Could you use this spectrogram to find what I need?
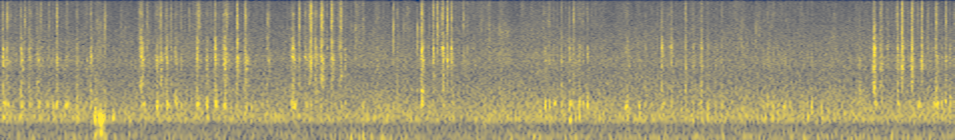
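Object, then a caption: Coated scratch art paper scraped with a wooden stylus. A thin wooden stylus scratches across a thin, solid black-coated scratch art card lying flat on a table and held by one hand. The result is a quiet, steady run of short, dry, bright scratching strokes and tiny clicks with almost no low end, and one sharper click near the start.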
